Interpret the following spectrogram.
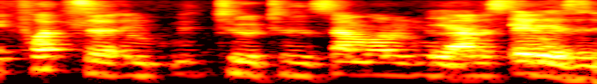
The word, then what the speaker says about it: Fotze: There's this word Fotze. Yeah, that's pretty good. That's pretty harsh. When you say Fotze, it means cunt, and it's spelled F-O-T-Z-E.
